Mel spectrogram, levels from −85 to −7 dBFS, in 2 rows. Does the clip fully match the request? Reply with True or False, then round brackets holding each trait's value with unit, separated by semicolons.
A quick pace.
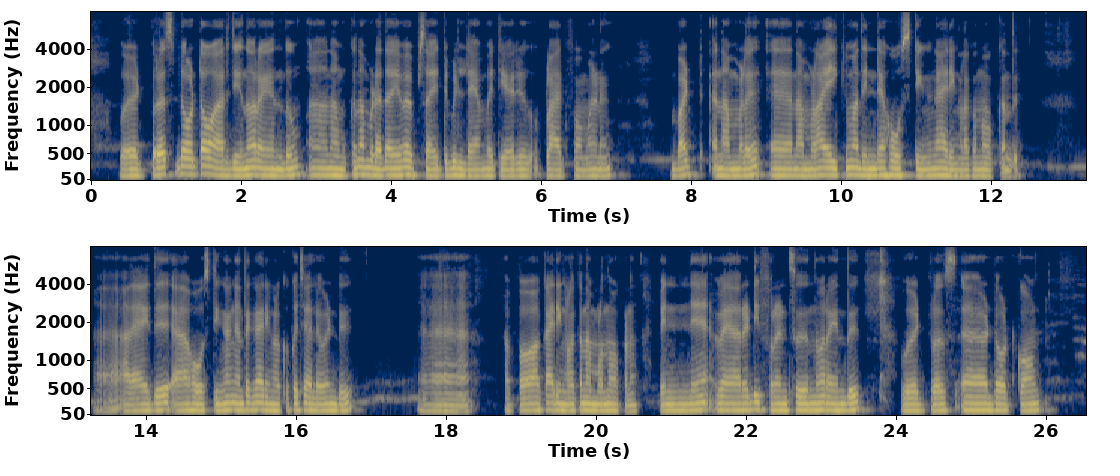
False (95 wpm)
